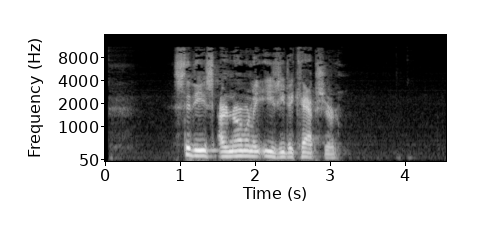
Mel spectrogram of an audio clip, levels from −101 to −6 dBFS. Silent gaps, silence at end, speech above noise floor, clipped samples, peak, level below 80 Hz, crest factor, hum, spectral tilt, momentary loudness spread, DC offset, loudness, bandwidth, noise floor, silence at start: none; 1.45 s; 52 dB; under 0.1%; -4 dBFS; -58 dBFS; 18 dB; none; -5.5 dB/octave; 15 LU; under 0.1%; -18 LUFS; 11.5 kHz; -69 dBFS; 0.95 s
